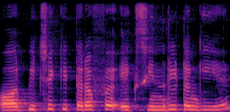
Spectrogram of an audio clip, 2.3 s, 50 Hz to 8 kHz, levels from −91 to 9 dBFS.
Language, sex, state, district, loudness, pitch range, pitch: Hindi, female, Bihar, East Champaran, -26 LUFS, 240-275 Hz, 265 Hz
